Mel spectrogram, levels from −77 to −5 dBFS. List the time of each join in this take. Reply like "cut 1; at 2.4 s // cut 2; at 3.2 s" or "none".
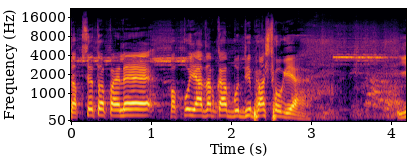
none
